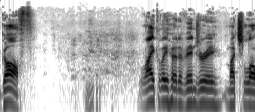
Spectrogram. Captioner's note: laughter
